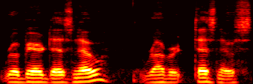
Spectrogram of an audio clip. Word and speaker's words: Robert Desnos: music and art critic Robert Desnos, in English, American English pronunciation, so I used some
